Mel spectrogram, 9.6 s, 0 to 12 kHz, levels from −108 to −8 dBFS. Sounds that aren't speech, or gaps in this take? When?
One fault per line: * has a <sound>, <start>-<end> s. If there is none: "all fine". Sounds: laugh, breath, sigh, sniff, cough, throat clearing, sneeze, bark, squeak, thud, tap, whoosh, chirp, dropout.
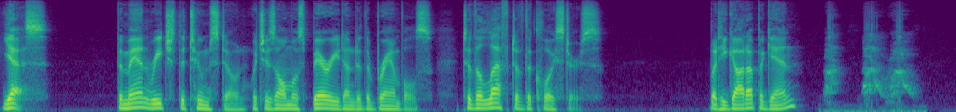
* has a bark, 8.2-9.3 s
